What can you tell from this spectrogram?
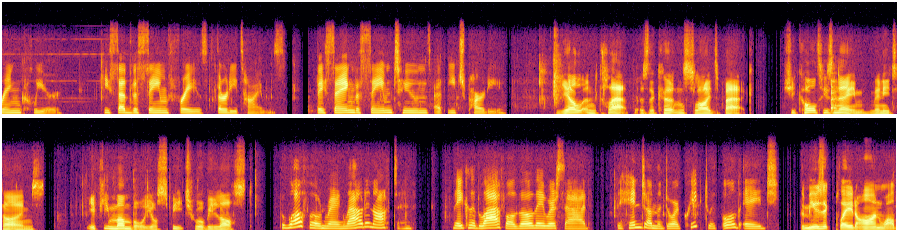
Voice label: HyperX Cloud Stinger Core Office microphone sample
